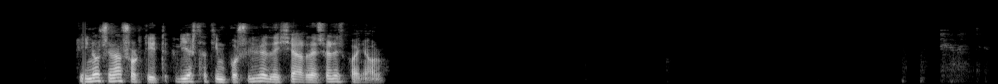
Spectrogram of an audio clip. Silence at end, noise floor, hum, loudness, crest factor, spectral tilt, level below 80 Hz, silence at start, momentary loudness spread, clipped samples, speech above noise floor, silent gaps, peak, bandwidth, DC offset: 6.15 s; -51 dBFS; none; -16 LUFS; 22 dB; -4.5 dB/octave; -56 dBFS; 0.75 s; 7 LU; under 0.1%; 35 dB; none; 0 dBFS; 7.6 kHz; under 0.1%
